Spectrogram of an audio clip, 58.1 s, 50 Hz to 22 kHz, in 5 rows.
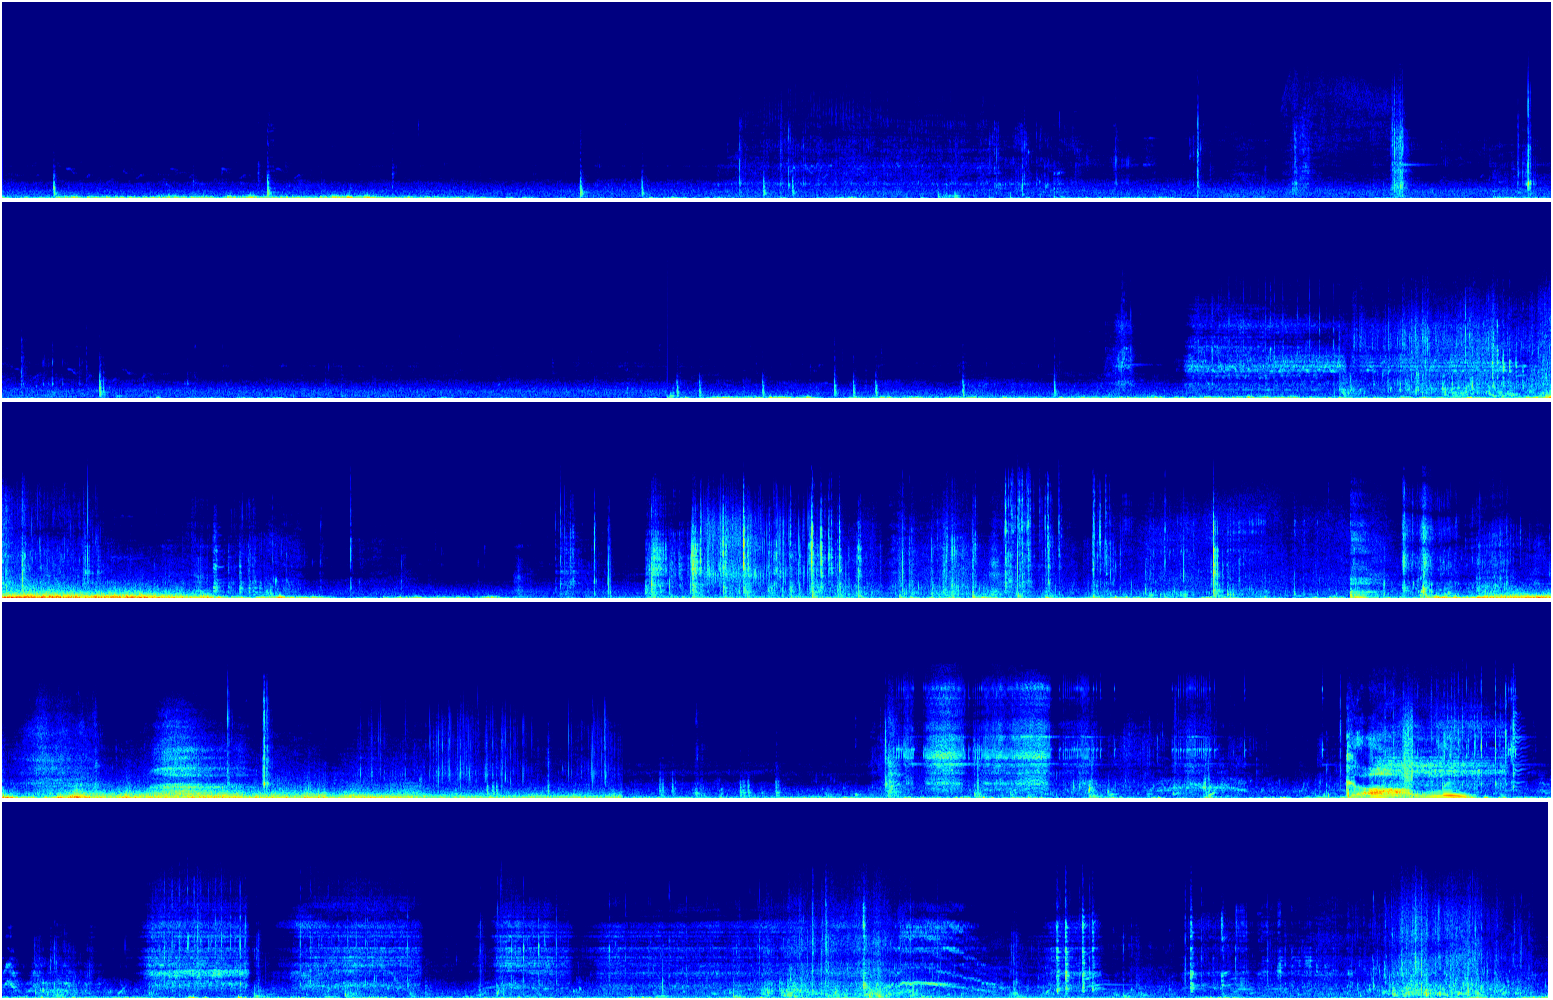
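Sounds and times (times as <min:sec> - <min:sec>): wind gusting over microphone: 0:00.0 - 0:04.1, 0:16.6 - 0:54.7, 0:55.3 - 0:58.0
water lapping at boat hull: 0:04.3 - 0:13.2, 0:15.6 - 0:26.1, 0:38.0 - 0:58.0
small clicks: 0:47.6 - 0:56.4.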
